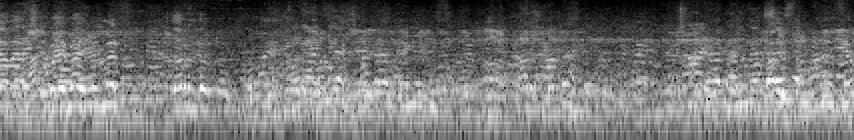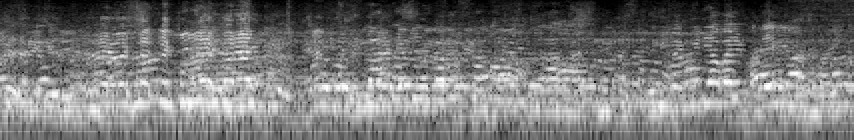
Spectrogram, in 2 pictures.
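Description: A crowd of men talk and shout close by, all at once.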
